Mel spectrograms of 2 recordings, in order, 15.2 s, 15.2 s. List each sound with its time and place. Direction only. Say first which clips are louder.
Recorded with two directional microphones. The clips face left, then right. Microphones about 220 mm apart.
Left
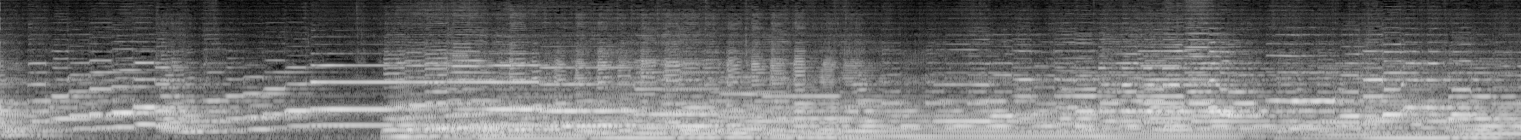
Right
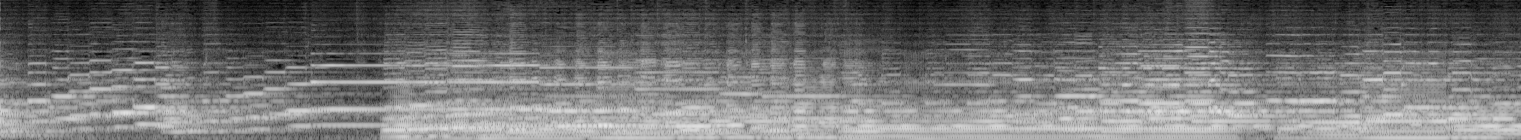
4.2 s music: even; 45° right (ahead or behind)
